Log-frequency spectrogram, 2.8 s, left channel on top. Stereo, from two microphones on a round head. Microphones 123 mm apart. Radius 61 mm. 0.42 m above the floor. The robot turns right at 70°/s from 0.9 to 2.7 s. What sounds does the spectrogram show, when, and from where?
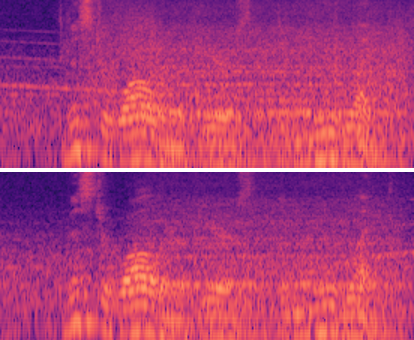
0.4 s a man speaking: 10° left (ahead or behind), 0.7 m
